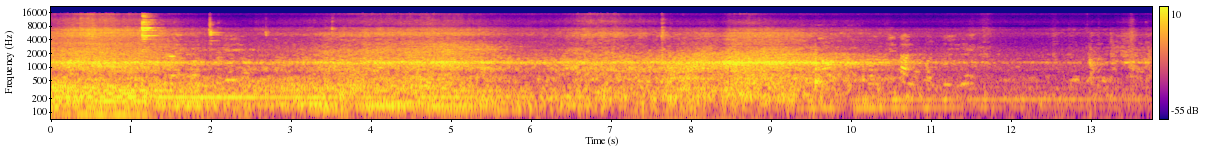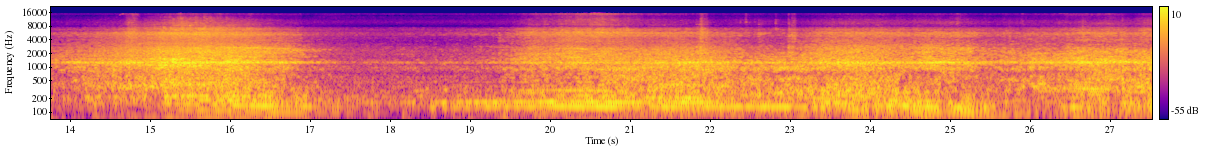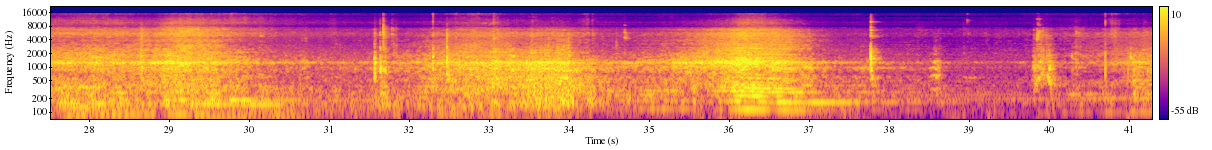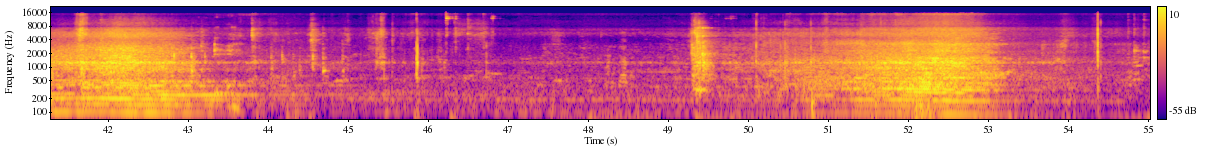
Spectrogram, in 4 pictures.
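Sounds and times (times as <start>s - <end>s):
motor vehicles passing: 0.0s - 55.0s.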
